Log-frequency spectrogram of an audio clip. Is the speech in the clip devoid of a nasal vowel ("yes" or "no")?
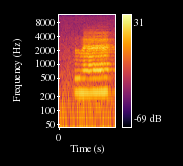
no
